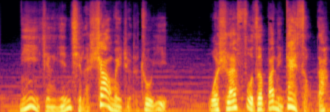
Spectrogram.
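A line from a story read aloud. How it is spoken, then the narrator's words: Soft whisper in ear. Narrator (Chinese): 那姑娘附在他耳边轻声说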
